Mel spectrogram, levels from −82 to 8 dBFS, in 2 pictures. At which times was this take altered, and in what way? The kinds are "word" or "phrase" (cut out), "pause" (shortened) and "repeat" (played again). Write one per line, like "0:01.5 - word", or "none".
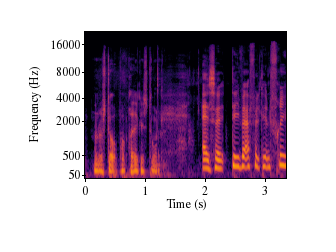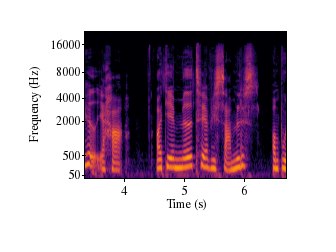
none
